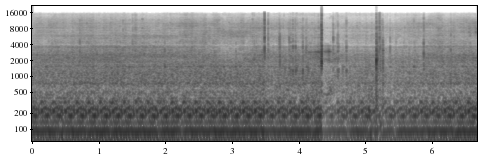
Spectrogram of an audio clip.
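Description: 1959 Edsel Ranger's 292 V8 idling steadily as it warms up; the owner says it has an exhaust leak. A few sharp clicks come about halfway through.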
